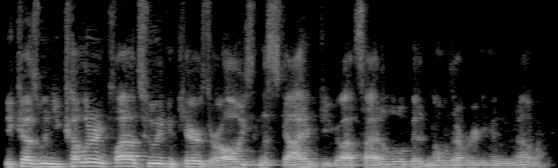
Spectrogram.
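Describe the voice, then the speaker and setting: A cheerful man of middle pitch leads a children's art class. He chats along as he works and guides the students step by step. His voice echoes in a reverberant room. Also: fast talker, warm tone. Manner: enthusiastic, chatty, directs students step by step. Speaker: art teacher.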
